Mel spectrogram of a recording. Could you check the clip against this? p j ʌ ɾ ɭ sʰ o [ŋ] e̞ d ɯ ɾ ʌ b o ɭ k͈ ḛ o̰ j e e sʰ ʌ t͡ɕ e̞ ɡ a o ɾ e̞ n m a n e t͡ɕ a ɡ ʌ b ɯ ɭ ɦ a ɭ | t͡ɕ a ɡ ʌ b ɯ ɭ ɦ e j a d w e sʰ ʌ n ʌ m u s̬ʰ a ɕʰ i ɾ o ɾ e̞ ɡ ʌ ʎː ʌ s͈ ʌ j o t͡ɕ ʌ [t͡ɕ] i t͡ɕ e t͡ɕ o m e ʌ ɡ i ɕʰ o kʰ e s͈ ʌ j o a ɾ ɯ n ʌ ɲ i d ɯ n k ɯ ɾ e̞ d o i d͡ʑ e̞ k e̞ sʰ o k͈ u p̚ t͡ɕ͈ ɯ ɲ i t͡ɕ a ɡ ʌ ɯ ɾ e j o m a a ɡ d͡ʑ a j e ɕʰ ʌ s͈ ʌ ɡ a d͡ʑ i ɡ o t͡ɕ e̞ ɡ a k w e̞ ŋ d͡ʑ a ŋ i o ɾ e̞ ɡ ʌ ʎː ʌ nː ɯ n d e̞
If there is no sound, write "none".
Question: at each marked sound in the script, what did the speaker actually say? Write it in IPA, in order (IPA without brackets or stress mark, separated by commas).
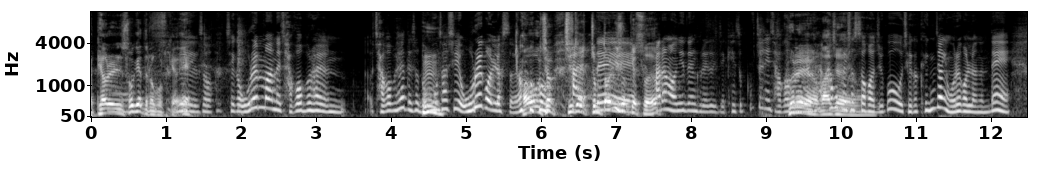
ɡ, t͡ɕ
